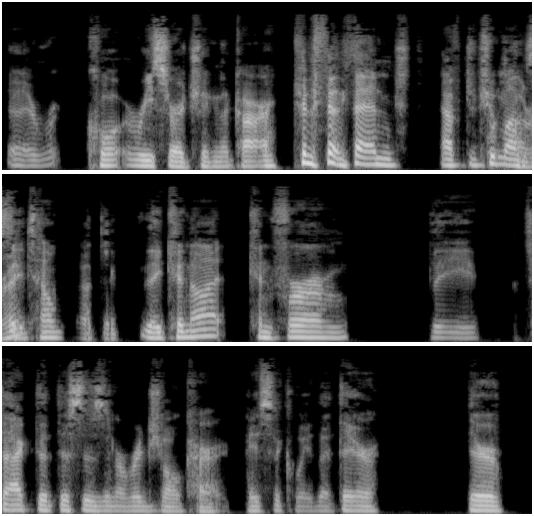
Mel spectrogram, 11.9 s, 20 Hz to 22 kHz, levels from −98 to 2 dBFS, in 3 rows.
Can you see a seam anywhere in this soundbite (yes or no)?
no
